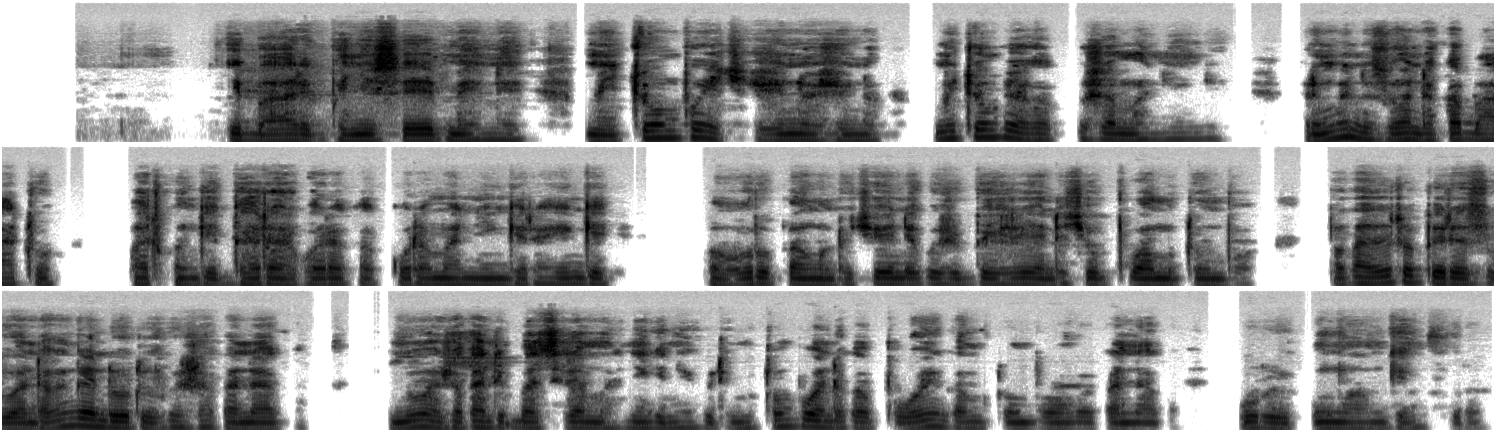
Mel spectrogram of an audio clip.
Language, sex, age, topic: Ndau, male, 25-35, health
